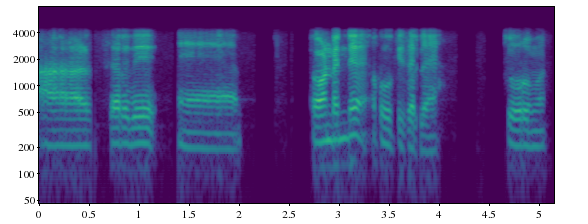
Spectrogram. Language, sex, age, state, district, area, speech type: Malayalam, male, 18-30, Kerala, Malappuram, urban, conversation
